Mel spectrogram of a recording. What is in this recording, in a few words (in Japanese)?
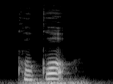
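"ここ", Japanese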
